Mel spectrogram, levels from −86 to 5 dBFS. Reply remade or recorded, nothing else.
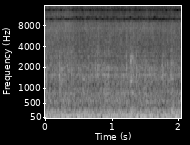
recorded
